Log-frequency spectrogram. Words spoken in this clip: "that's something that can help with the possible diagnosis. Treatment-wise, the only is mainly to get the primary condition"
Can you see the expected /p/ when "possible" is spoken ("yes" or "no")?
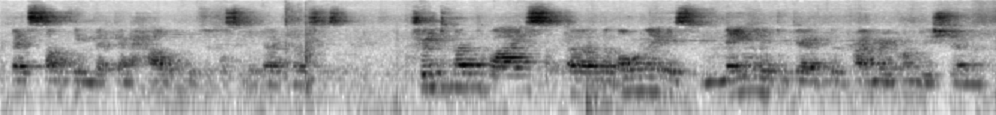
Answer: no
